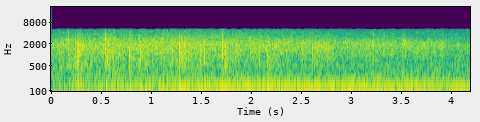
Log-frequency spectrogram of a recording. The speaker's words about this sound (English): Clap your hands and thank God.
